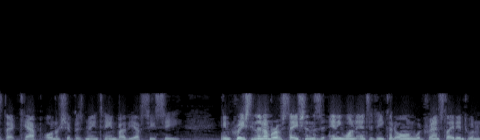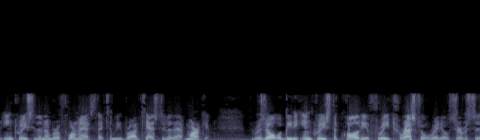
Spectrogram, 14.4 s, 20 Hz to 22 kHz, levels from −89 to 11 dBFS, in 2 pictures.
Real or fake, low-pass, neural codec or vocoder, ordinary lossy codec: real; 7.2 kHz; none; AAC, 48 kbps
